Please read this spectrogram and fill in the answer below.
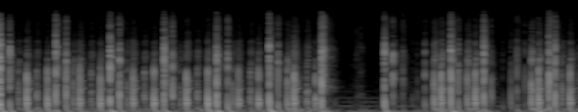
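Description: Hands slapping the thighs and sneakers tapping a wooden floor in a fast drumming exercise without a kit: two hand strokes then four foot strokes, over and over, as rapid even taps. They break off briefly about two and a half seconds in, then start again.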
